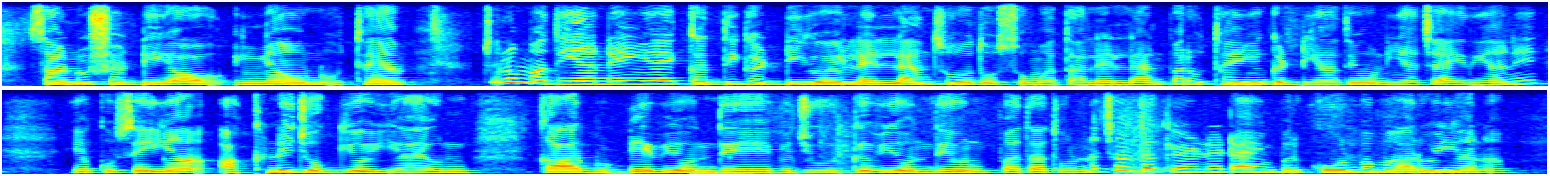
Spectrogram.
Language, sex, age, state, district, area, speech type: Dogri, female, 18-30, Jammu and Kashmir, Samba, rural, spontaneous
